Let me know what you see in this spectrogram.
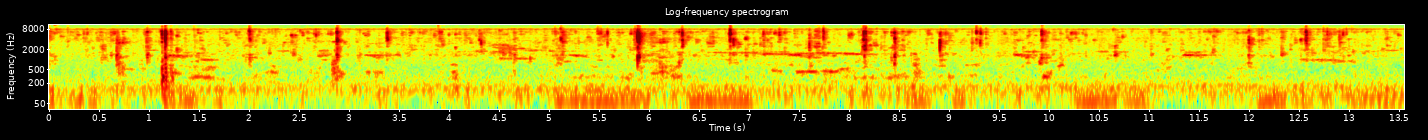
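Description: Faint mouth sounds of a person chewing soft boiled saba banana: irregular wet clicks and smacks, the loudest about a second in and again just before the middle.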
